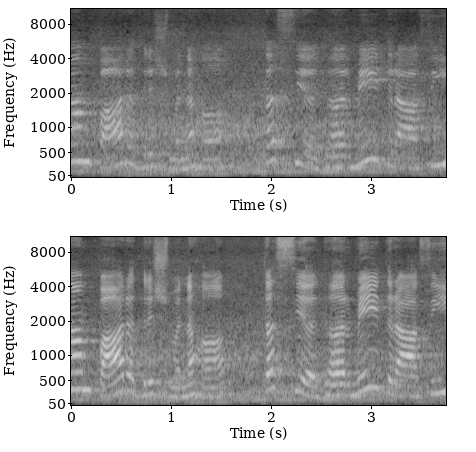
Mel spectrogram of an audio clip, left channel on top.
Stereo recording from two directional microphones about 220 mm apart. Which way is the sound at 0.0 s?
50° right (ahead or behind).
